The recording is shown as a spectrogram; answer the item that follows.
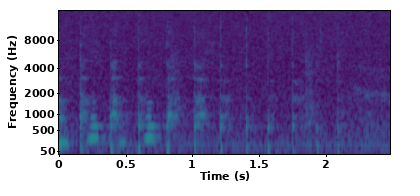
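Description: A woman softly chanting "ta ta ta" in a quick even rhythm, about five syllables a second. Her voice fades within the first second to a whisper of faint clicking "t" sounds that die away near the end.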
